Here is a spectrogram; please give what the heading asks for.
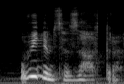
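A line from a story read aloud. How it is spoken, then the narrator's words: Regretful shout. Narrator (Russian): с сожалением крикнул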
